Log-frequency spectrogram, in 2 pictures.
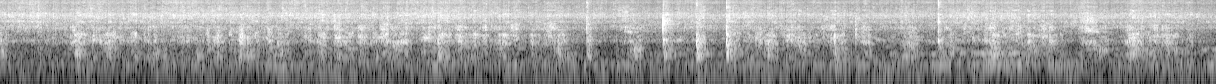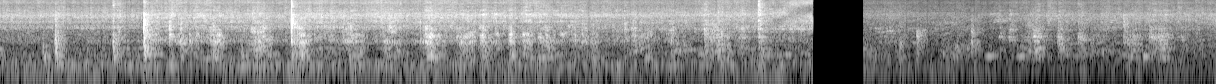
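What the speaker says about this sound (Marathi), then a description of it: "त्याला मस्त तेल सुटेपर्यंत आहे ना असं मस्त छान भाजू द्यायचं आहे" Ground masala paste frying and sizzling in hot oil while being stirred for spicy shev bhaji, a steady close hiss with scraping spoon clicks throughout, then a brief cutout and quieter sizzle at the end.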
